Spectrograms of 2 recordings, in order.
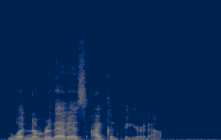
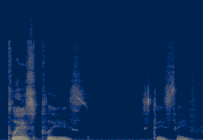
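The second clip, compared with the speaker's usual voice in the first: whispered plea; 2 semitones higher, slower than usual. Real, not acted. Vlogger begging viewers to stay safe, whispering. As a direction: plead gently in a whisper.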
